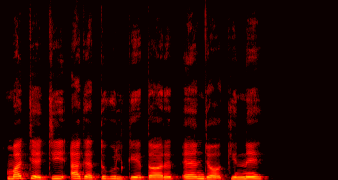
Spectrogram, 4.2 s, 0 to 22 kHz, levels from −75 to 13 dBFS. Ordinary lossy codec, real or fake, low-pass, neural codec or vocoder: none; real; none; none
